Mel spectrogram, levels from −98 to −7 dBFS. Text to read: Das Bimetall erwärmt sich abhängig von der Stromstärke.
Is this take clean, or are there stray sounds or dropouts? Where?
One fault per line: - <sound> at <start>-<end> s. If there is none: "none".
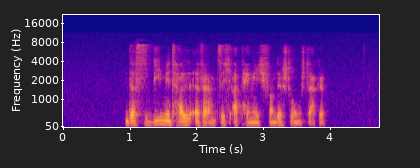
none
